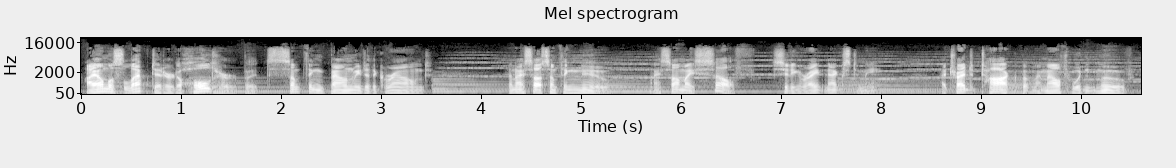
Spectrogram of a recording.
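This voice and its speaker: Male narrator, deep voice, earnest first-person reading over faint music. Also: moderate pace, a bit bright. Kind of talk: fan audiobook reading. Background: faint background music.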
